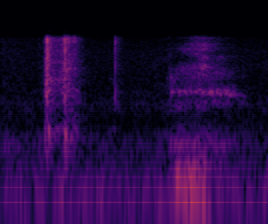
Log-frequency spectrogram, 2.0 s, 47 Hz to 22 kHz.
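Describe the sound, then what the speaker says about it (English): The shutter of a 1967 Ricoh Singlex TLS manual M42-mount film camera fires in a crisp double clack, then a small click, then a softer winding rasp, all close and isolated. "A shutter release button"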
